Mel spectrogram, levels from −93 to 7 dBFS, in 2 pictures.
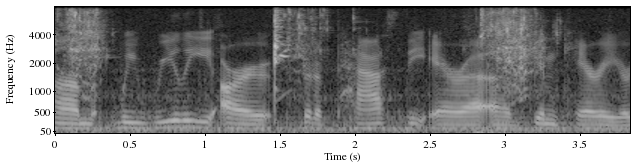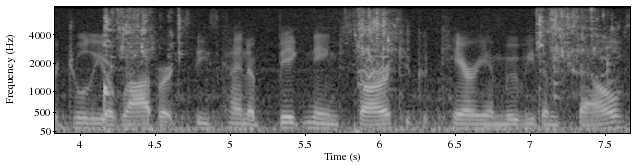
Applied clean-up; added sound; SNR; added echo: none; Liquid; 2 dB; none.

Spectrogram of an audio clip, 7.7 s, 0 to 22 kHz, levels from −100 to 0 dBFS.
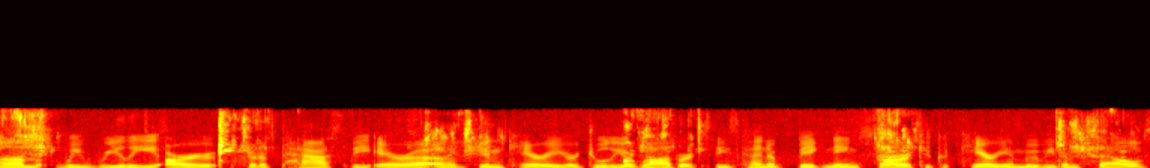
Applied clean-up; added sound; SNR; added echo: neural mask model Resemble Enhance denoiser.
